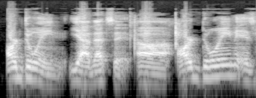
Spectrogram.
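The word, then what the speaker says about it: Ardougne: arone or ardoin ardoin yeah that's it uh ardoin is how it's pronounced like how the do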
